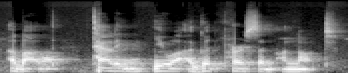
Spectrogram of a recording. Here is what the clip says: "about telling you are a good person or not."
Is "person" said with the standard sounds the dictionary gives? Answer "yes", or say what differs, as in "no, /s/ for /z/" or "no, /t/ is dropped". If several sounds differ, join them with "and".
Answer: yes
